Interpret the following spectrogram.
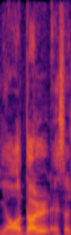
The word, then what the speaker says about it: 여덟: 리을 비읍은 앞에 리을. 그래서 여덟에서 출발하면 되죠. 여덟. 그래야만 리을로 발음하겠죠.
